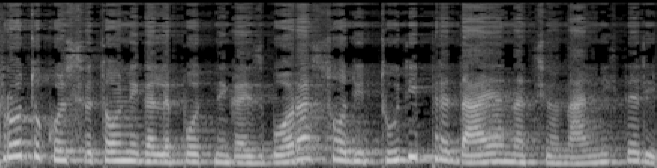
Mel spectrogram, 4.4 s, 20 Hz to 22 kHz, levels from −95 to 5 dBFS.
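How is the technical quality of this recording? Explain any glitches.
The recording is marred throughout by imaging from sample-and-hold upsampling. The speech appears to have been raised from a rate of about 12 kHz to 44.1 kHz by simply repeating each sample, with no smoothing filter. A mirrored copy of the speech spectrum therefore fills the 6 to 12 kHz band at about 22 dB below the speech. It is heard as a bright, metallic fizz that rises and falls with the speech. On a spectrogram, the harmonics reflect downward above 6 kHz, so image lines fall as the pitch rises. The waveform shows small staircase steps.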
